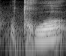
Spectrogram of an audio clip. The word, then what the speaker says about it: trois: 3, c'est écrit T-R-O-I-S. O 3, mas não se pronuncia S.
